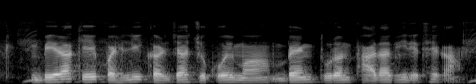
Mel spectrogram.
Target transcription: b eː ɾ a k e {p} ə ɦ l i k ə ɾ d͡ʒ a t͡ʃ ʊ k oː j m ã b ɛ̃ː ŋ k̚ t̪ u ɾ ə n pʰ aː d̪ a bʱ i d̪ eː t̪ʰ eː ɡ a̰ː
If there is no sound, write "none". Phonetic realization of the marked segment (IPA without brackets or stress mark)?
p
